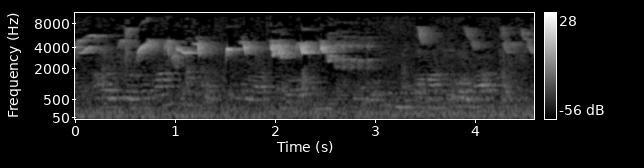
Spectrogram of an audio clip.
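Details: Javan Oriental white-eyes rehearsing a duet in lively 'ngeriwik' chatter: bright high chirps and short trilled phrases in rapid bursts, with human voices faintly underneath.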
